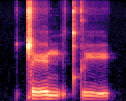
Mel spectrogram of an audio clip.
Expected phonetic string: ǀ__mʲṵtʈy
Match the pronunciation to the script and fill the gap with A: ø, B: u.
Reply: A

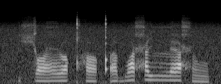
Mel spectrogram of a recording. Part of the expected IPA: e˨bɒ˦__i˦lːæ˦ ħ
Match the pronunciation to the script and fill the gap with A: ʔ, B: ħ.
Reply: B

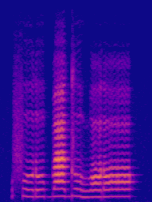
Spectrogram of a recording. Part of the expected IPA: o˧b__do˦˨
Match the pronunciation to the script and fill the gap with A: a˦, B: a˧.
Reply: A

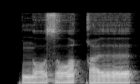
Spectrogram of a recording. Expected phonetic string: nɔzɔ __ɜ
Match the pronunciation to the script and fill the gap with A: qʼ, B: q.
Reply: B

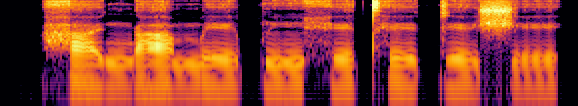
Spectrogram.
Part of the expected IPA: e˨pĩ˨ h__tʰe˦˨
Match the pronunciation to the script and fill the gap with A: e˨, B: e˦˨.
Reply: B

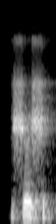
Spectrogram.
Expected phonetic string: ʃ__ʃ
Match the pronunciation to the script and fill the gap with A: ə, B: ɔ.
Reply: A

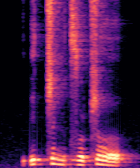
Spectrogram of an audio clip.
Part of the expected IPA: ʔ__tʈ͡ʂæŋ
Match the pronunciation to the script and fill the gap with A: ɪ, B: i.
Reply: A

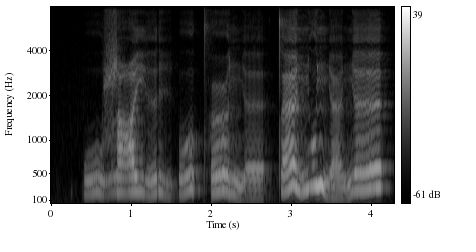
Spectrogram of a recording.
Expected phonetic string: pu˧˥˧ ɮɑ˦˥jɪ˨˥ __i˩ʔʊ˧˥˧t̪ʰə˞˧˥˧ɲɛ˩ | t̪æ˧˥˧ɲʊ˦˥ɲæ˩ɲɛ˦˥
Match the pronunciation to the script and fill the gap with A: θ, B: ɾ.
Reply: B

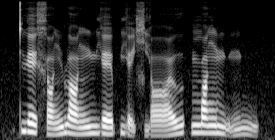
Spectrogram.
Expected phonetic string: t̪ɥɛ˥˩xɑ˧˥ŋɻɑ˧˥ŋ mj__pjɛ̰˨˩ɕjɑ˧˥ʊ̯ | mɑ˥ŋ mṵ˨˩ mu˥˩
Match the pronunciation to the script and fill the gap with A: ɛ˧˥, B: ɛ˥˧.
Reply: A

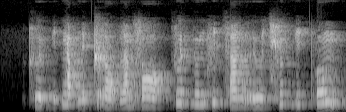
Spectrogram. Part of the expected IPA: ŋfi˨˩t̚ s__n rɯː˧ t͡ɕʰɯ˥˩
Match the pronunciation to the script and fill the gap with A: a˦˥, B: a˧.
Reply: B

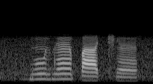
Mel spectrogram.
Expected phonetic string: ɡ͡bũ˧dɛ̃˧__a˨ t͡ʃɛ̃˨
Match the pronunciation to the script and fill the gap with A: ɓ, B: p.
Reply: B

